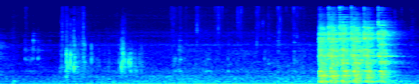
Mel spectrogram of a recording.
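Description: Diced onion being spooned from a glass container into a frying pan: a couple of faint clinks, then about a second of loud scraping and rustling near the end.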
